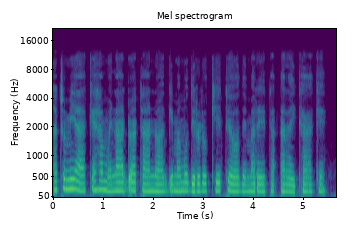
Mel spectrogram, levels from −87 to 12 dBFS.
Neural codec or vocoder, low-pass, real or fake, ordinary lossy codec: vocoder, 44.1 kHz, 128 mel bands, Pupu-Vocoder; 19.8 kHz; fake; AAC, 32 kbps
